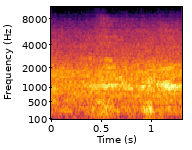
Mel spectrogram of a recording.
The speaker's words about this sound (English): You know, I'm just strolling here. Yeah, more traffic coming.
